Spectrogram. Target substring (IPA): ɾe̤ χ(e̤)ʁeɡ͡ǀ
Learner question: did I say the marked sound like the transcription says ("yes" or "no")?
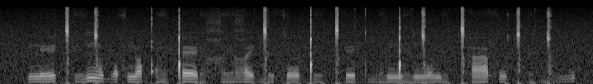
yes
